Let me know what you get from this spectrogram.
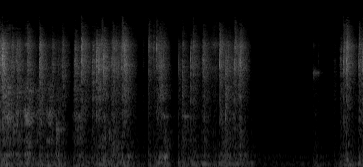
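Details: Two female English bulldogs play, one wearing a cone after surgery and the other unsure how to deal with it; they snort, huff and scuffle noisily in rough bursts, with one brief high squeak.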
